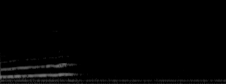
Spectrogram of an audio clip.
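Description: A woman's drawn-out, intoned "hang" breathing sound, sliding steadily upward in pitch and ending about a second in. A quiet room with a faint steady hum follows.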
